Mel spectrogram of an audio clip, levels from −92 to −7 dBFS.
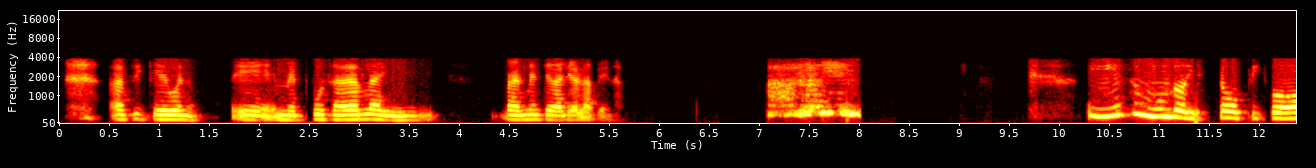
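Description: A speech clip, heard through a telephone-band G.711 channel with nothing above 4 kHz, has three underruns with held sample, at 2.48 to 2.54 s and 9.43 to 9.49 s (64 ms each) and 11.35 to 11.37 s (21 ms, which fits a 1024-sample buffer). Each time the output buffer ran dry, the converter held its last value, so the waveform goes flat, and the spectrogram shows a blank vertical strip. Playback then resumes where it stopped, with only a soft edge. At 7.86 to 7.89 s, a 20 ms packet loss with pitch repetition was bridged by repeating the last pitch period. This gives a brief buzzy, held quality. The waveform shows identical repeated cycles, and the spectrogram shows frozen harmonics.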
